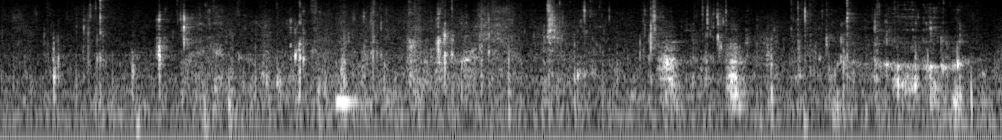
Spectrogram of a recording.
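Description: Faint chewing and biting of pizza, picked up by close microphones: a scatter of small, irregular mouth clicks and soft crunches.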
